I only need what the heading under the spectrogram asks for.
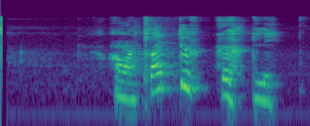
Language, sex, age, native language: Icelandic, male, 8, Icelandic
